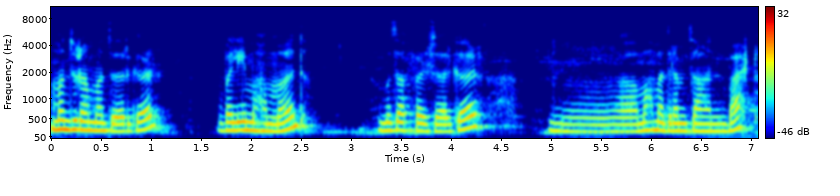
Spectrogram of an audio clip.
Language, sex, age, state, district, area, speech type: Kashmiri, female, 18-30, Jammu and Kashmir, Kupwara, rural, spontaneous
